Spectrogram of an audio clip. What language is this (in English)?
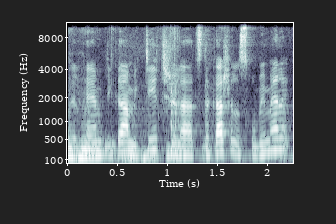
Hebrew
